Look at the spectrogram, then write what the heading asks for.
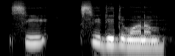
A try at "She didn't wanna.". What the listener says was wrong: Okay, in North America, we don't like to pronounce T's at the end of words, so I'm saying didn't, didn't. So that n is very important because it's the only way that I know that it's negative.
